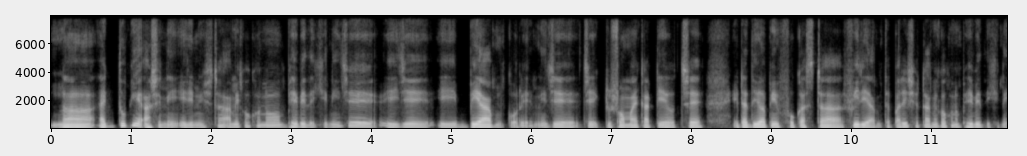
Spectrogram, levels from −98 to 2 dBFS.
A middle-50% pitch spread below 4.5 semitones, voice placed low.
Yes: average, 2.8 semitones; low, 115 Hz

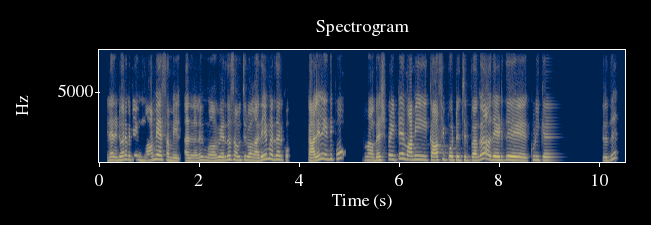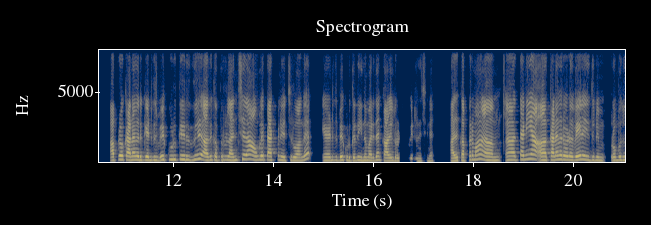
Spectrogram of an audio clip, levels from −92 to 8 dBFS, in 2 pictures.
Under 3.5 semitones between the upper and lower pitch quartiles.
Yes: average, 3.1 semitones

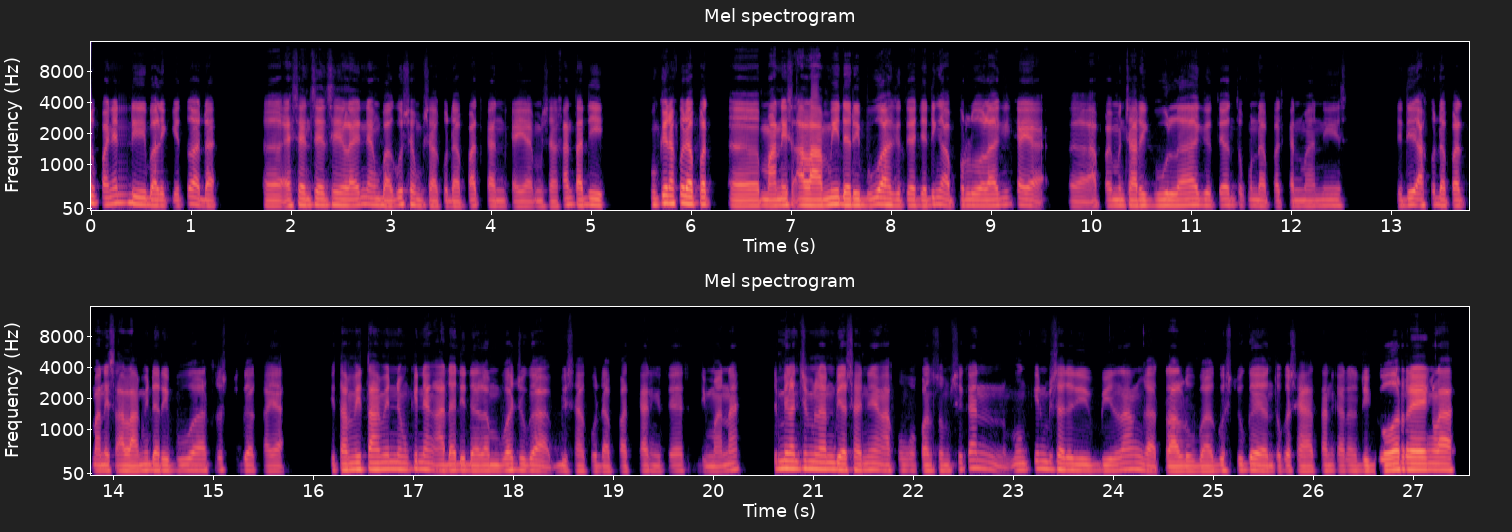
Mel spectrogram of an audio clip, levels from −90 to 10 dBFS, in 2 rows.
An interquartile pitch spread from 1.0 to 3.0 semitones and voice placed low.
Yes: narrow, 2.5 semitones; low, 125 Hz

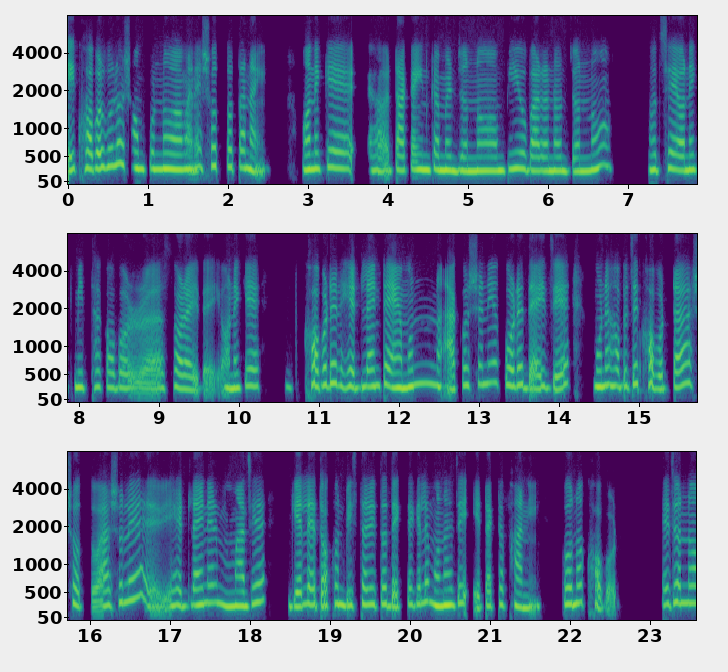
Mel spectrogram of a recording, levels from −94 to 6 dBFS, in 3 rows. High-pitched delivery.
Yes: very high, 275 Hz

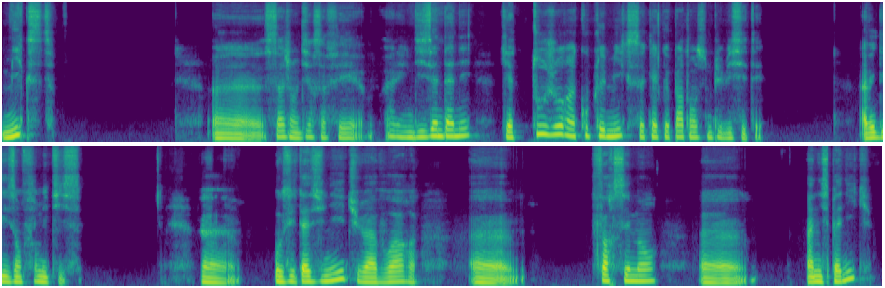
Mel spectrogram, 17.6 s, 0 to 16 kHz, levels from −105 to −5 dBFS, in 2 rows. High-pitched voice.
No: medium, 140 Hz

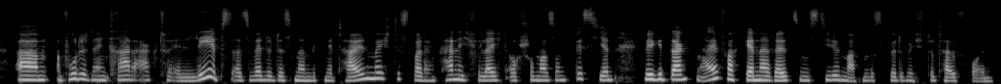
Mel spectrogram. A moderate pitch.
No: high, 195 Hz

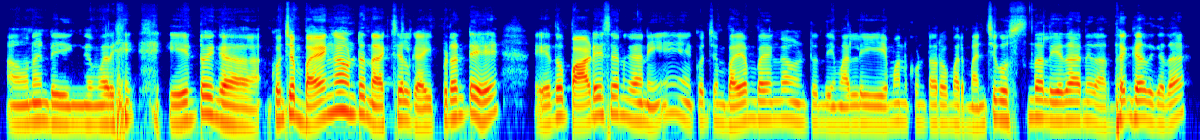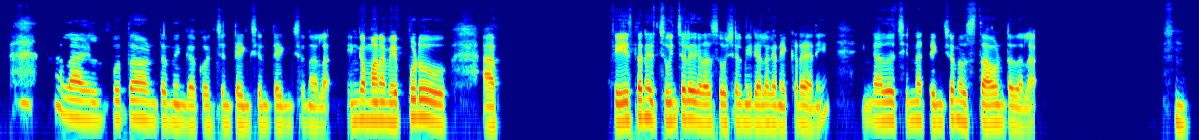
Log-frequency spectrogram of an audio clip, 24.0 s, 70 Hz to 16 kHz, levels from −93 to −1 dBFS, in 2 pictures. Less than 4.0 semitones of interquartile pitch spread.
Yes: average, 2.8 semitones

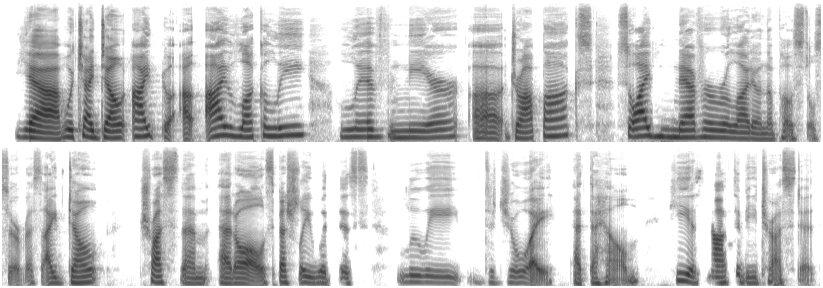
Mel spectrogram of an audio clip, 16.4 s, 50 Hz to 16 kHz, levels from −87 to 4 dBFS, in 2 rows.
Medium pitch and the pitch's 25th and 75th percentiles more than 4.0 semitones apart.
Yes: medium, 170 Hz; average, 4.8 semitones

